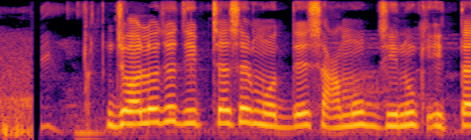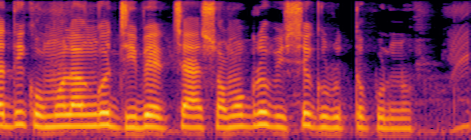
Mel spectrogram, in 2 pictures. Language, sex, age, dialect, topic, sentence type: Bengali, female, 18-24, Standard Colloquial, agriculture, statement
